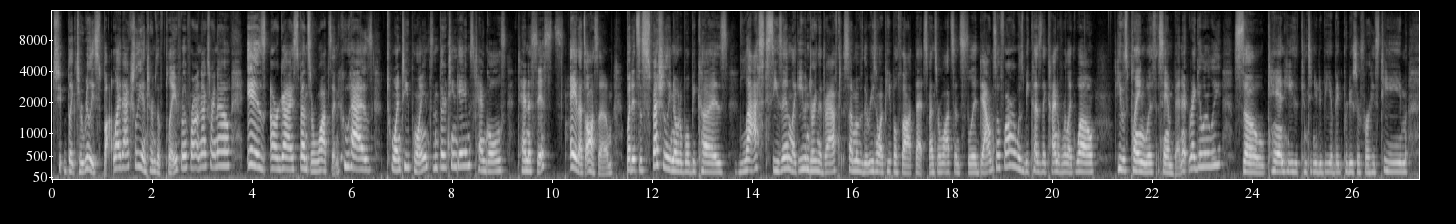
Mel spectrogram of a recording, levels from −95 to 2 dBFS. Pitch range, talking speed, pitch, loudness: 180-255 Hz, 190 wpm, 205 Hz, -21 LUFS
